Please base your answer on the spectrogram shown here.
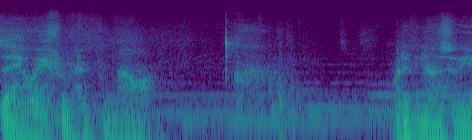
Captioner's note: sighs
